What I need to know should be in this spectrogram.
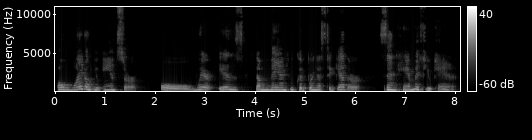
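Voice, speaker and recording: A woman's voice: sits high, slow, creaky, dark tone, pitched above the performer's own voice, full character voice. A woman voicing Job, a pleading righteous man. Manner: rhyming, protesting. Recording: roomy echo.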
